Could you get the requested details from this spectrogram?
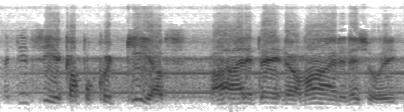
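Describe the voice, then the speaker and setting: A man's voice: medium pitch, quick pace. A man chatting and telling stories on an amateur radio net, heard over AM CB radio. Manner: animated, storytelling. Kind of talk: casual on-air radio chat. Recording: hissy lo-fi radio transmission.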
